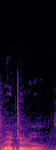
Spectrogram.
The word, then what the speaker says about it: Berthelot: Pronounced Berthelot? – Bertolo.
